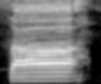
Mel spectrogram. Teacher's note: اور اس کا آسان سا طریقہ یہ ہے کہ آپ جب بھی سا پڑھیں گے تو آپ اپنی زبان کا جو اگلا حصہ ہے اس سے آپ اوپر والے دانتوں کی نوک کے ساتھ لگائیں گے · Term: 3 نقطوں والا سا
